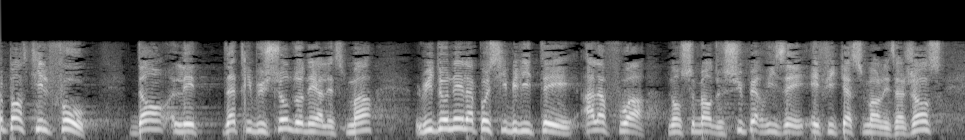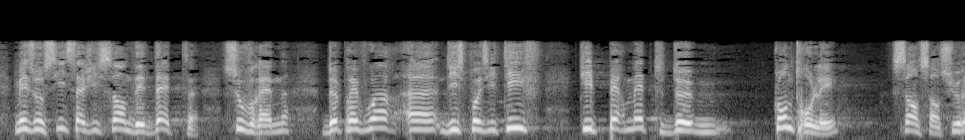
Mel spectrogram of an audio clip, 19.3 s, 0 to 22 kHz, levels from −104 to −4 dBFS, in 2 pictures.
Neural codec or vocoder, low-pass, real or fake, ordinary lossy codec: none; 7.2 kHz; real; none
